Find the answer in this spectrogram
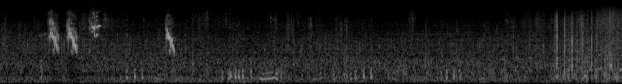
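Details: At a Tenmangu shrine feeding platform, 14 February 2023, sparrows give a quick trio of sharp high chirps and one more a second later, followed by soft low cooing and quiet rustling.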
